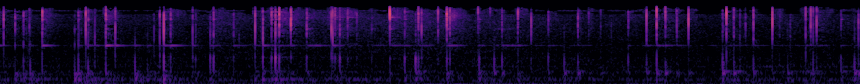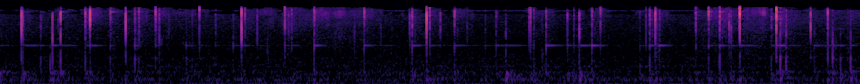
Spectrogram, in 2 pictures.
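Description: A medium, hollow pink glass diffuser vase on a clear glass base, standing on a table, is tapped and scratched lightly with long nails on its lower sides. Rapid, quiet clicks and soft scratches patter unevenly over a low steady hum, with a faint high whine running throughout.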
